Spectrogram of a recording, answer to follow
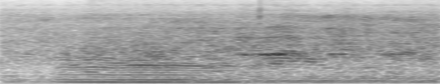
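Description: An older man's long, drawn-out "à…", a low steady hesitation sound while he thinks of an answer.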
